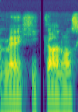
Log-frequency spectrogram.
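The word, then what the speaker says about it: México: Mexicos. Yeah. He ji. But in Mexico, the X makes a he sound as well, right? Because it's spelled MX mex.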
